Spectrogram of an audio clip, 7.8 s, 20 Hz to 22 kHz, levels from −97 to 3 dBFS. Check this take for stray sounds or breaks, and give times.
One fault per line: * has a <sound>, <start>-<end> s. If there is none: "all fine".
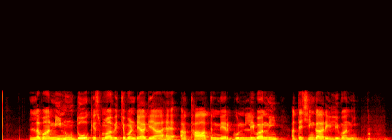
* has a laugh, 7.3-7.6 s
